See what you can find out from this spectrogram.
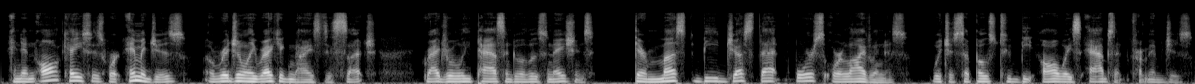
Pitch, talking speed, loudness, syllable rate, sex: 130 Hz, 155 wpm, -18 LUFS, 5.8 syllables/s, male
